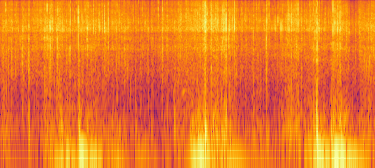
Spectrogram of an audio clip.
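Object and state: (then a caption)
Aluminum foil sheet being crumpled. A thin, loose sheet of aluminum foil is crumpled and crinkled between hands with long purple nails, close to a fluffy microphone cover. Bright, irregular crackling rustles continue throughout, swelling into three louder bursts with low, muffled thumps near the microphone.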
